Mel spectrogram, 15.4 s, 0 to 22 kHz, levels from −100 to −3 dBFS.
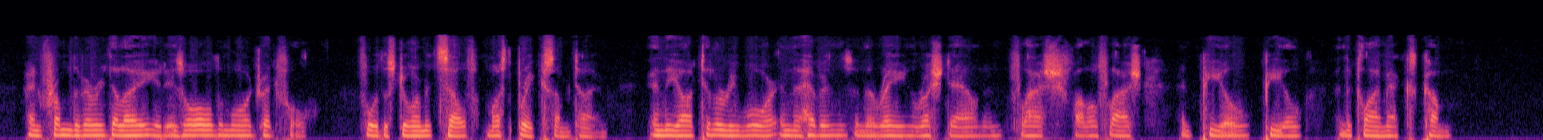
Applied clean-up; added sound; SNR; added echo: none; none; none; none.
